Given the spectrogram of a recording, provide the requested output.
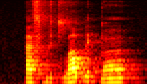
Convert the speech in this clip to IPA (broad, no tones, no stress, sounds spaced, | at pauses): æ s b ʉ t ɡʷ ɑ b e ɡ͡b ɔ̃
